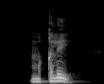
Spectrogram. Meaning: fried (cooked by frying)
- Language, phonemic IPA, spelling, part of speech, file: Moroccan Arabic, /maq.li/, مقلي, adjective, LL-Q56426 (ary)-مقلي.wav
